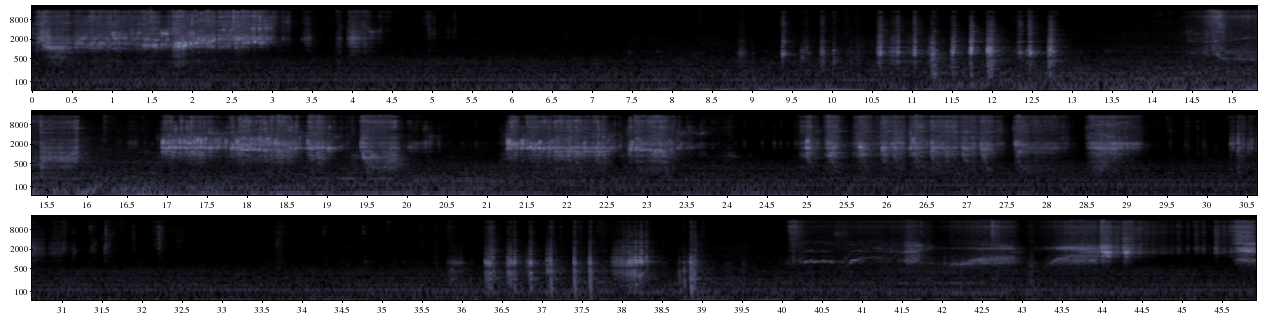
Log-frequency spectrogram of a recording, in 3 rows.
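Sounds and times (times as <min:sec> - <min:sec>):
scraping and rubbing slime and balloons: 0:21.2 - 0:32.6, 0:40.0 - 0:45.9.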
